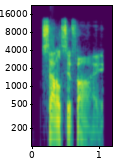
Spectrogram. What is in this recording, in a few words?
"salsify", British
